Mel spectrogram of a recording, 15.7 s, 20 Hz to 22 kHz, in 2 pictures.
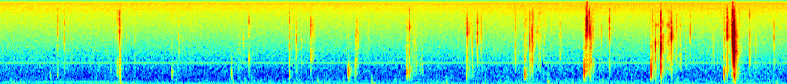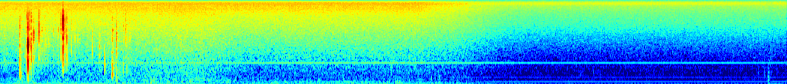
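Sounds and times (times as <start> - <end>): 
man's footsteps approaching on a country road: 0.5 - 9.2.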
